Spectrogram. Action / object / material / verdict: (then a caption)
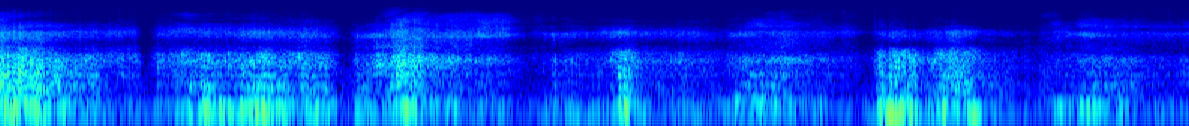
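scrape / cloth-covered hardcover book / cloth and board / none. A thick black cloth-covered hardcover book is held upright in both hands while fingertips and nails tap and scratch its front cover. Close, dry scratching and rubbing rustles through the whole clip, broken by soft, dull taps with a low, papery thump.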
